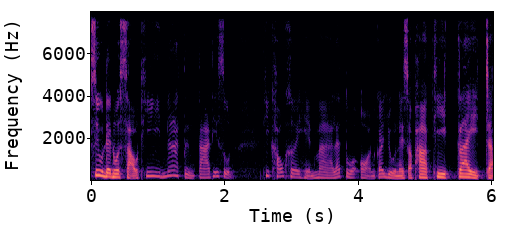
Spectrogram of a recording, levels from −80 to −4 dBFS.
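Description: Nothing to flag here: the bass trimmed by the call microphone processing, the room noise underneath the speech, and the level shifts around half a second and again near 4 seconds as the talker moves relative to the mic are all just part of how the recording was made.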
